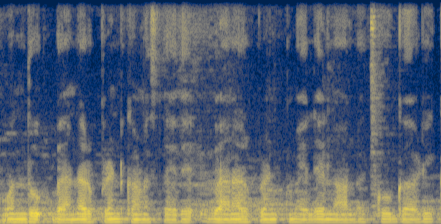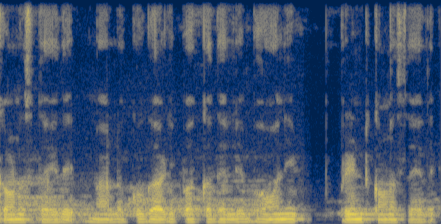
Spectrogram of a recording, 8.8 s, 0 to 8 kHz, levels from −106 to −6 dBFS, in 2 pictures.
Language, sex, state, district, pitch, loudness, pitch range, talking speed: Kannada, male, Karnataka, Bidar, 90 Hz, -21 LUFS, 90-95 Hz, 130 wpm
